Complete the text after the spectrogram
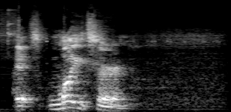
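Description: A man speaks close to the microphone.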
